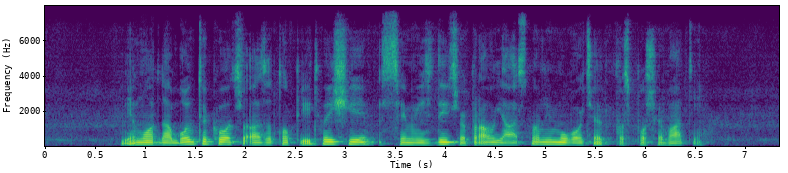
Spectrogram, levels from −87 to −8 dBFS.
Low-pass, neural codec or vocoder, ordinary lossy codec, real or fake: none; codec, 16 kHz, 2 kbps, X-Codec, HuBERT features, trained on LibriSpeech; none; fake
